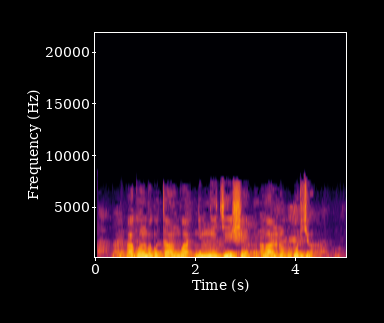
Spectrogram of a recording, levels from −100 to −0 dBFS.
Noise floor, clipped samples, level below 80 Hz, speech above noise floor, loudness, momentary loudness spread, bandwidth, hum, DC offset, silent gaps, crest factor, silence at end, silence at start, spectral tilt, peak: -45 dBFS; under 0.1%; -50 dBFS; 27 dB; -19 LUFS; 10 LU; 7.8 kHz; none; under 0.1%; none; 14 dB; 0.15 s; 0.05 s; -6.5 dB/octave; -4 dBFS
